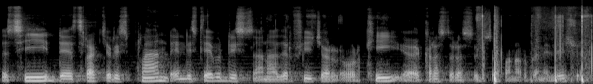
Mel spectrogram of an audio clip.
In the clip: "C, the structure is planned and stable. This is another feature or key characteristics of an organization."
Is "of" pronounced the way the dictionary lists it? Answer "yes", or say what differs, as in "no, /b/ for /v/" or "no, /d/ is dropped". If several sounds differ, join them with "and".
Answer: no, /f/ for /v/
